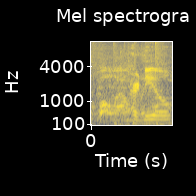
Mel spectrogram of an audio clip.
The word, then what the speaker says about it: pernil: And they have everything from pernil. How do you say pernil?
